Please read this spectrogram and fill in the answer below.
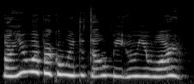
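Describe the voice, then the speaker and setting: A woman voicing a distraught teenage boy, a hero student, crying and shouting through his anger. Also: very high-pitched, fast, pitched above the performer's own voice. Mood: tearful. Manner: tearful, breaking, shouting outbursts.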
